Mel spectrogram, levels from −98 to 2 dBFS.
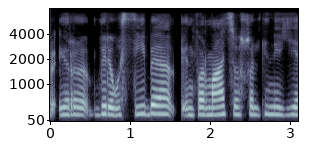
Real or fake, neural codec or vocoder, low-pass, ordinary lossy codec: fake; codec, 16 kHz, 4 kbps, X-Codec, HuBERT features, trained on LibriSpeech; 7.2 kHz; MP3, 64 kbps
